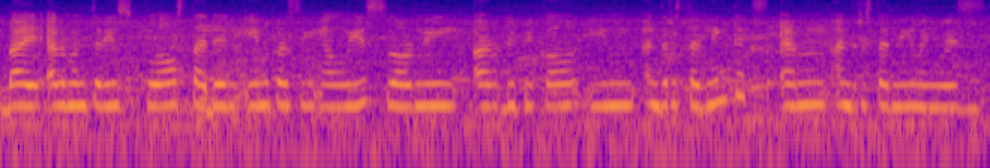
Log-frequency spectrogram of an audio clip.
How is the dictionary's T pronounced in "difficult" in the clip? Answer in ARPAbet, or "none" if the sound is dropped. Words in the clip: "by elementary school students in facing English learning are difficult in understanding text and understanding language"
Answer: none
